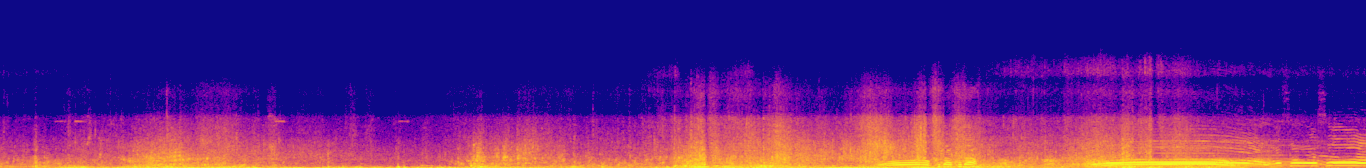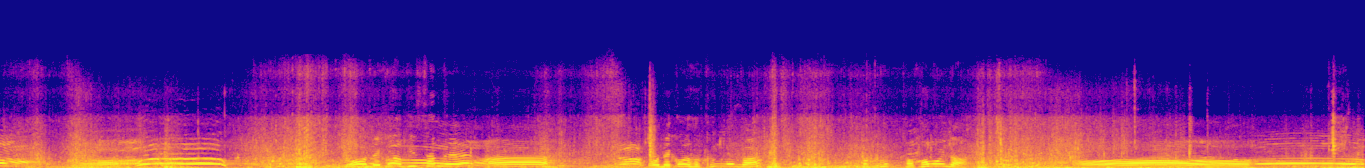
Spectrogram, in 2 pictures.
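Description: Wind blows steadily outdoors over open water.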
